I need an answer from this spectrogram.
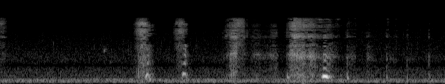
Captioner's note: weeps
